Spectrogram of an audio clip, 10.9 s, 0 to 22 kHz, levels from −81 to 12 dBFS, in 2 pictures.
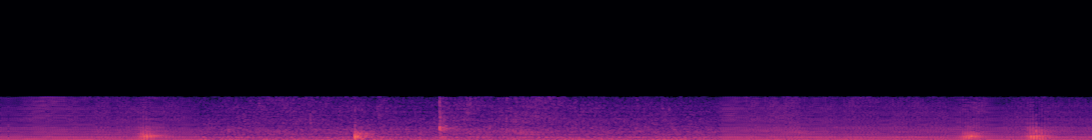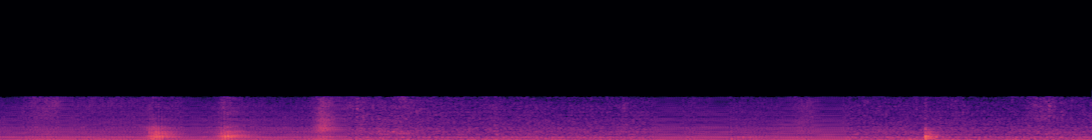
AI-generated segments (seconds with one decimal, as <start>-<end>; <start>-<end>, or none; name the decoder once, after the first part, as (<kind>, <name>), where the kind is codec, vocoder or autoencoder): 0.0-1.0 (vocoder, WaveNeXt); 3.6-7.2; 8.7-9.7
